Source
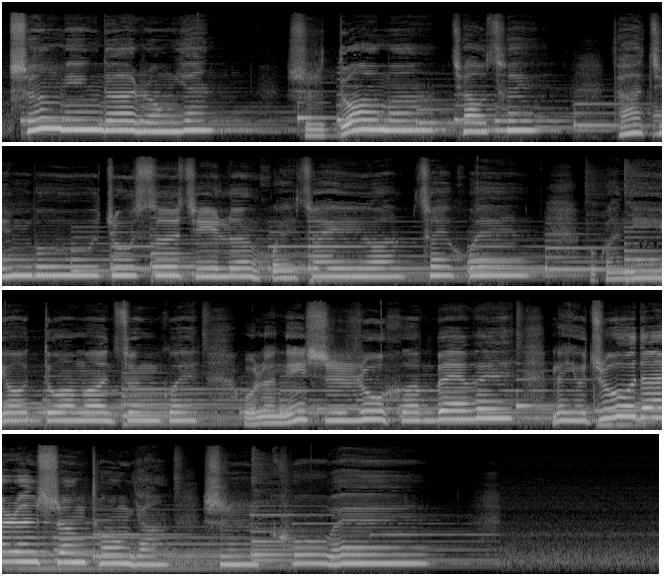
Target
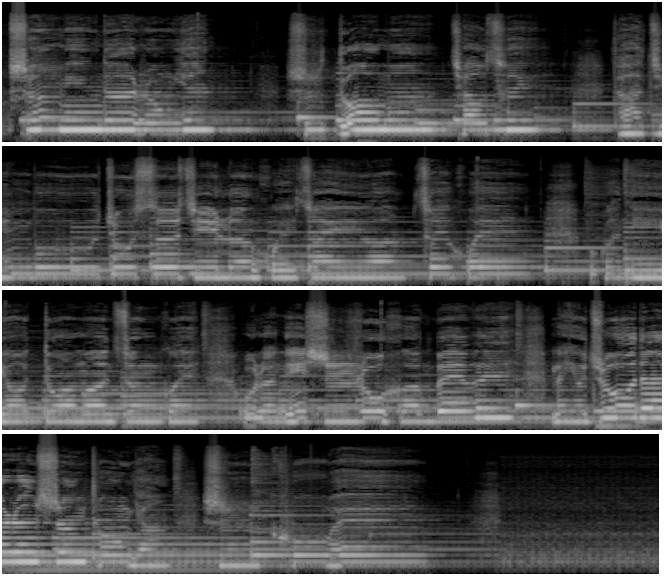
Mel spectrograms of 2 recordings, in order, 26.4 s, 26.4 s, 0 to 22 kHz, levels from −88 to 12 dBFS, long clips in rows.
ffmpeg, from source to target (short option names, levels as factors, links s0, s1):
-af "afftfilt=real='hypot(re,im)*cos(PI*b)':imag='0':win_size=2048:overlap=0.75,acontrast=34,volume=1.19"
